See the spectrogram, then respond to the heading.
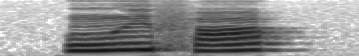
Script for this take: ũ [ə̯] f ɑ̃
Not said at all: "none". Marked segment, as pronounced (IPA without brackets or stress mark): ɪ̯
